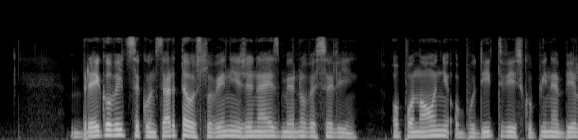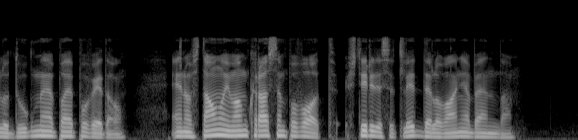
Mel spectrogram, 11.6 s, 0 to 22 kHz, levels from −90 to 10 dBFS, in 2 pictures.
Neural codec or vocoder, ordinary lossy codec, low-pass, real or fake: none; none; 7.2 kHz; real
